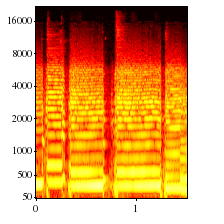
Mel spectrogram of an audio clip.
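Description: A distorted electric guitar plays the closing phrase of the Live Wire intro solo, a few sustained, bent notes separated by brief picking breaks, loud and close with no talking.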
